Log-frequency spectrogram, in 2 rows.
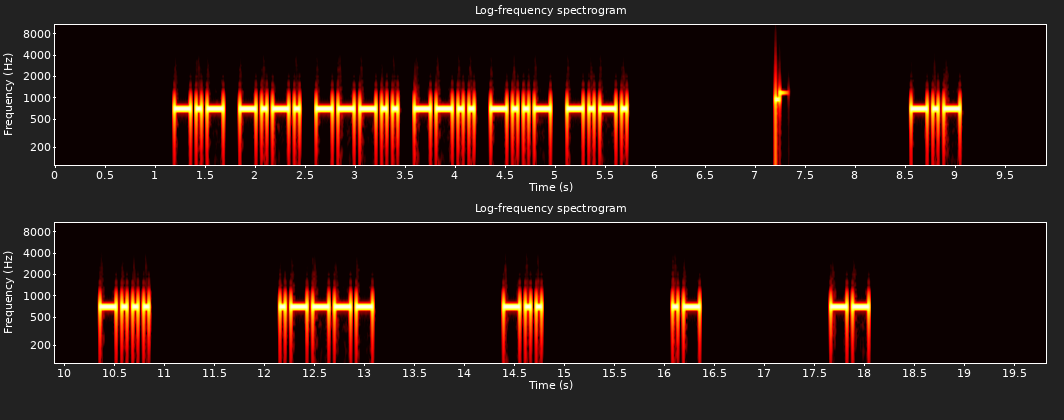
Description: Morse code, heard as a keyed tone, about 22 wpm, spaced as for 9 wpm, 700 Hz. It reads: KC8ZXC KB1DAM
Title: USA Call Signs - 6 Characters - 8x Character Spacing - 22wpm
